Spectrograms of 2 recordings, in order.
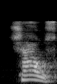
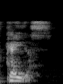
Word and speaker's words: chaos: the simples you see it is not cows or something like that no this is K yeah KS KS and the adjective is chaotic this is chaos it is very important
